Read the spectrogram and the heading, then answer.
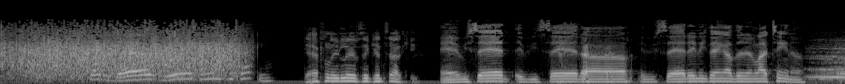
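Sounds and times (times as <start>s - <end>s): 
applause sound effect: 0.0s - 2.6s
speech: 0.9s - 8.3s.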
